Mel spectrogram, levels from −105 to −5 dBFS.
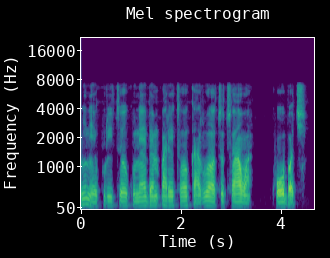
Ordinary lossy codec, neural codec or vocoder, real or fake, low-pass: none; none; real; 7.2 kHz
